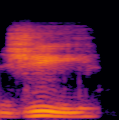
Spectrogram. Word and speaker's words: de: Of is DE, same in Spanish, but they pronounce it G because any trailing DE is G in this language.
